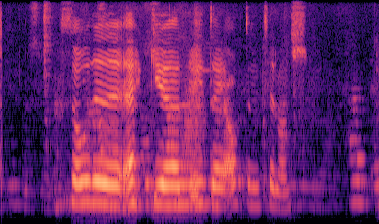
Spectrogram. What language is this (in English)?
Icelandic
